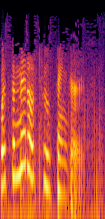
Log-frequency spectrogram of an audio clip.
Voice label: with the middle fingers, Quirky Female Typing Instructor; VOCALS and SPOKEN WORD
